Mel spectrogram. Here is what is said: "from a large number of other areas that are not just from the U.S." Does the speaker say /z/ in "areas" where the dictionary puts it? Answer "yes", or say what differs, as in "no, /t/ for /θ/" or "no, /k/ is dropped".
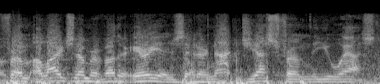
yes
